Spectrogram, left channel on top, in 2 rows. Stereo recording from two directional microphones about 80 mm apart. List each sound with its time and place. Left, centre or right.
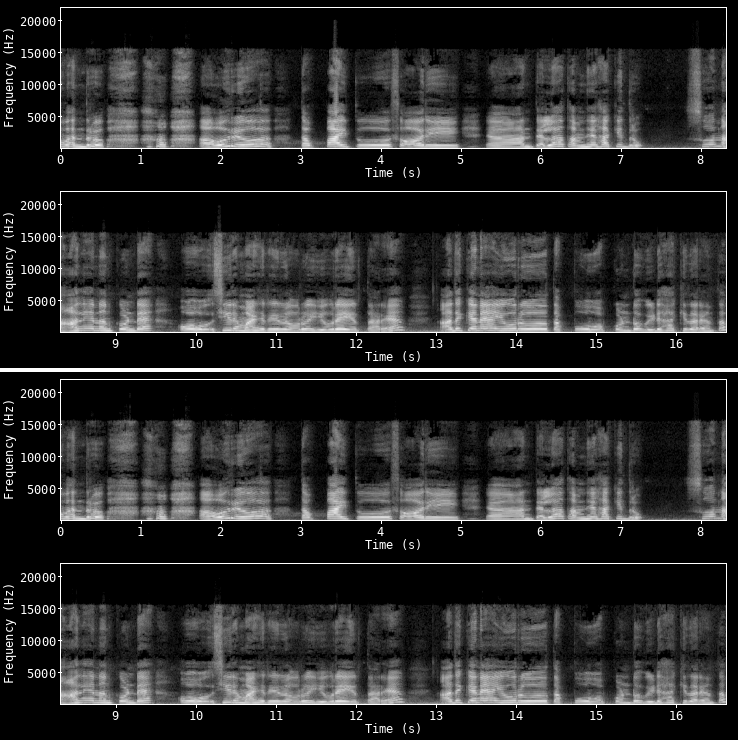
0.0 s speech: left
